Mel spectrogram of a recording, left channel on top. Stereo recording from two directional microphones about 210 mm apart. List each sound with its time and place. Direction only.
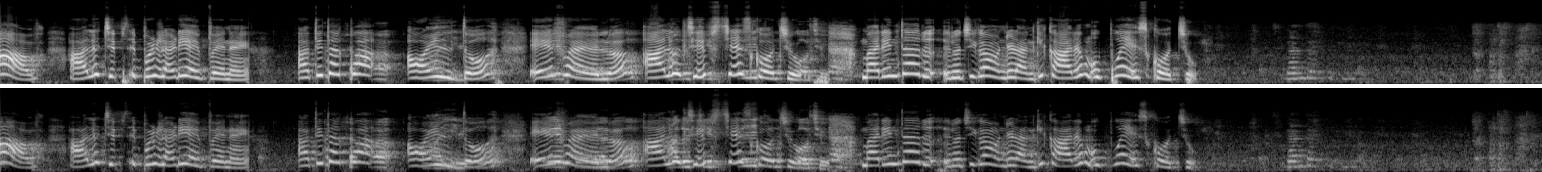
0.0 s a woman's voice: 20° left (ahead or behind)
